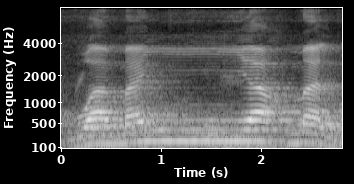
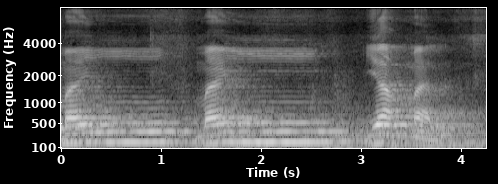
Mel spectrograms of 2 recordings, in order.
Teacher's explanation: May itu dengungnya ke hidung. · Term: idgham bigunnah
